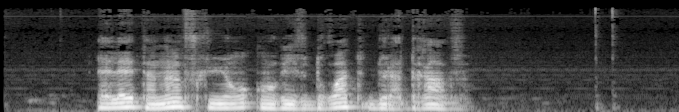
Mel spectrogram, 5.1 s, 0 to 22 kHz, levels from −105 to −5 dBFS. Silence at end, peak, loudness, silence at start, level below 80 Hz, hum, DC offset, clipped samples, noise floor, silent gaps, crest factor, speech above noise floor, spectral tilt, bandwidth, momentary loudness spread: 1.6 s; -2 dBFS; -17 LUFS; 0.75 s; -46 dBFS; none; under 0.1%; under 0.1%; -63 dBFS; none; 16 dB; 48 dB; -9 dB/octave; 16.5 kHz; 8 LU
